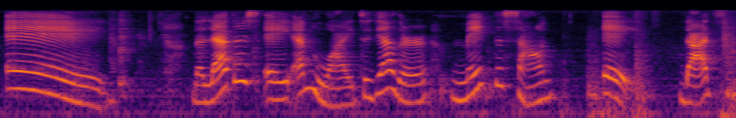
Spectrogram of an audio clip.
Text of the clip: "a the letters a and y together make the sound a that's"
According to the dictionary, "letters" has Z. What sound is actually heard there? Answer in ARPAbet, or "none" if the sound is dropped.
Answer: S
